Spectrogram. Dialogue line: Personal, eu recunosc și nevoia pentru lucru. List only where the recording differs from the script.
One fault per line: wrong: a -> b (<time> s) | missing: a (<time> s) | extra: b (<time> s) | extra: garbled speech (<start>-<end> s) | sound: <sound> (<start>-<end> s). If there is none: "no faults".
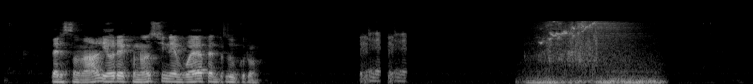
sound: laugh (3.6-4.1 s)
sound: squeak (5.2-6.7 s)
